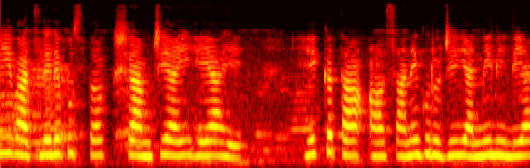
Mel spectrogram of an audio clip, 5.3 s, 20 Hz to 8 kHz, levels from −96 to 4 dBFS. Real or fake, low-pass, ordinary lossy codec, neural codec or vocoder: real; 7.2 kHz; MP3, 64 kbps; none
